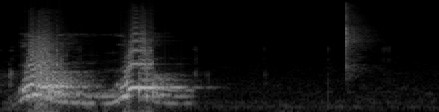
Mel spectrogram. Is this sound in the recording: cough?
no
